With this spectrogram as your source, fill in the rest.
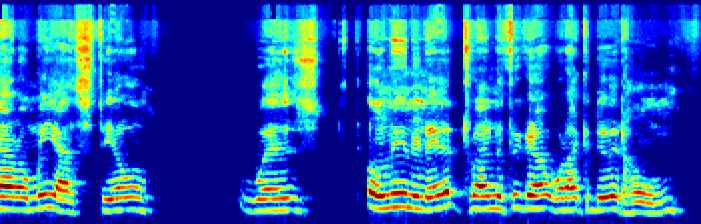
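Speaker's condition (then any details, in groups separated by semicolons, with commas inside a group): Cerebral palsy; wheelchair user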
